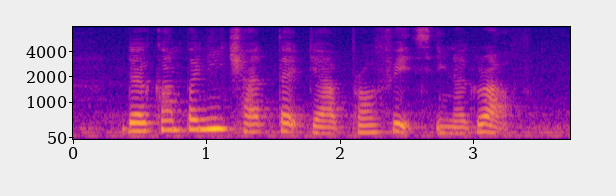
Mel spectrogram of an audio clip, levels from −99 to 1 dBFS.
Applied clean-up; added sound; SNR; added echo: none; none; none; none.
